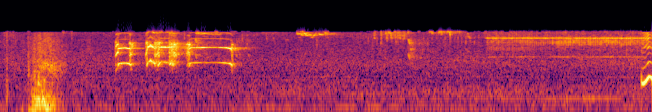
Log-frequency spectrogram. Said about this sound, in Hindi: ये पौने सात का अलार्म किसने लगा दिया इसमें?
